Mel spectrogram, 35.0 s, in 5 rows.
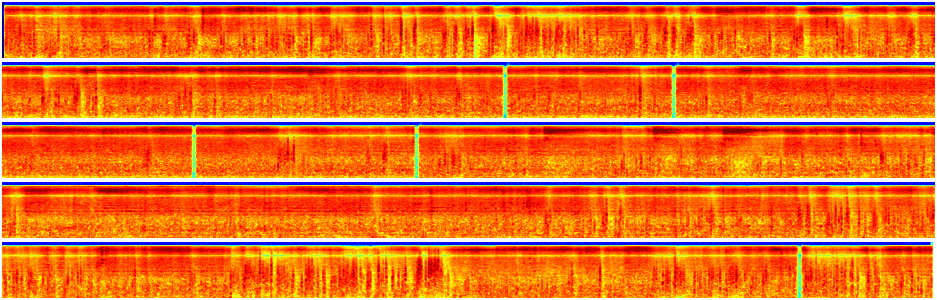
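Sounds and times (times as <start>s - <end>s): train wheels rumbling and clattering: 0.0s - 34.9s.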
